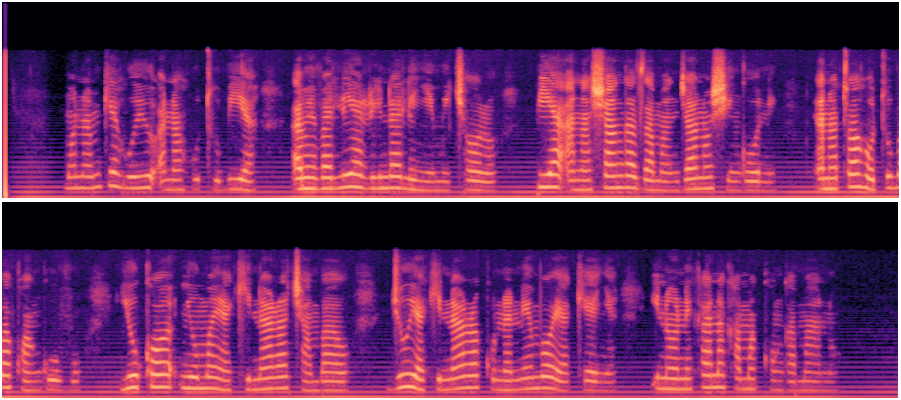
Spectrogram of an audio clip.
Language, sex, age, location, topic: Swahili, female, 18-24, Kisii, government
